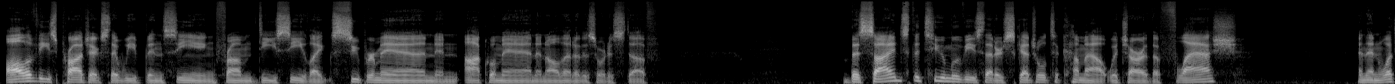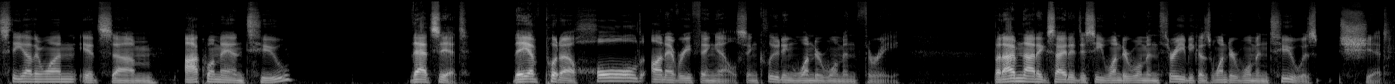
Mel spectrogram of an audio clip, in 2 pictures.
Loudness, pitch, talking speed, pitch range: -26 LUFS, 95 Hz, 160 wpm, 85-110 Hz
